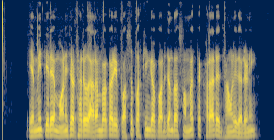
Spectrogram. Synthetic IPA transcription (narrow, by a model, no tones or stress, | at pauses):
emit̪iɾemɔɽ̃isɔʈʰaɾuaɾɔmbʱɔkɔɾipɔsupɔɾkiŋkɔpɔɾd͡ʒɔnt̪ɔsɔmɔjɔkt̪ʰɔkʰɔɾaɾed͡ʒʱaw̃ɭiɡɔlɔɽ̃i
